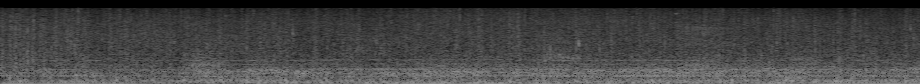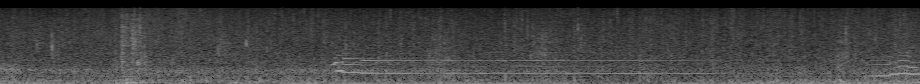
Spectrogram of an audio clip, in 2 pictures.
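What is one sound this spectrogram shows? A horse's hooves thud steadily on soft ground.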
